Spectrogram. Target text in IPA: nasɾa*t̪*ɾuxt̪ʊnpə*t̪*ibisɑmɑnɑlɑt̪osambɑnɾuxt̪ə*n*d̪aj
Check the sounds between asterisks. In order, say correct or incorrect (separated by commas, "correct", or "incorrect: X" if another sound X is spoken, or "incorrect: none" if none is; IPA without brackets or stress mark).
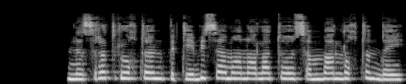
correct, correct, correct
